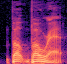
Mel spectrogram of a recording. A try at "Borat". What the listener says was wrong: Borat. The first few times you said Bo-rat, and that is just not how it's pronounced.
